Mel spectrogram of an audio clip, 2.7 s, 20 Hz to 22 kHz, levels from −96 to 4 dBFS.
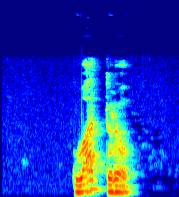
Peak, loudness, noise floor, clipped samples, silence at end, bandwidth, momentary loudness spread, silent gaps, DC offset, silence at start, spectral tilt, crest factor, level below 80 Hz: -2 dBFS; -14 LUFS; -67 dBFS; under 0.1%; 0.75 s; 6.6 kHz; 8 LU; none; under 0.1%; 1.1 s; -7.5 dB/octave; 16 dB; -58 dBFS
